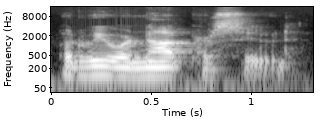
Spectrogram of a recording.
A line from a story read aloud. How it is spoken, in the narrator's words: muttered Conan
